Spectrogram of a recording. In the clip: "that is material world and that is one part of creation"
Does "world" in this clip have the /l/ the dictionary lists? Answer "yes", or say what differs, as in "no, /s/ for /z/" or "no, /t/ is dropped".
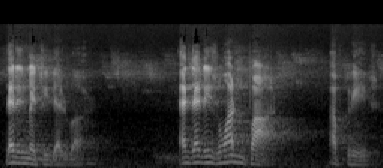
no, /l/ is dropped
